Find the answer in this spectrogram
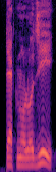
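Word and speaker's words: technology: next T ই সি H take N ও নো এল ও জি ওয়াই লজি টেকনোলজি next T ই সি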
